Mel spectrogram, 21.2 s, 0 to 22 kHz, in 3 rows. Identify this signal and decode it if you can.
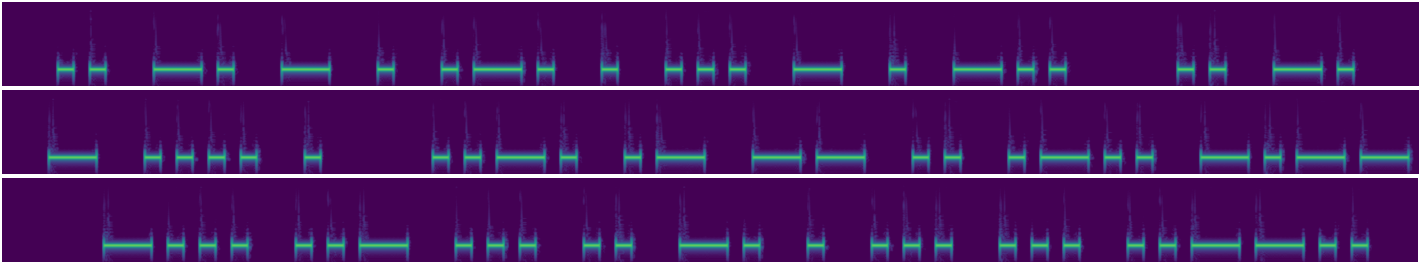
Morse code, heard as a keyed tone, about 15 wpm, 700 Hz. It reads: INTERESTED IN THE FAMILY BUSINESS?
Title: Sentences from Top 1000 Words - Review Part 6 - 15wpm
